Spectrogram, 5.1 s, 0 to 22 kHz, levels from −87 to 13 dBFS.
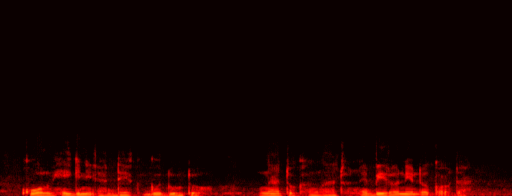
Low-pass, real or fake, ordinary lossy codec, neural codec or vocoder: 7.2 kHz; fake; MP3, 64 kbps; codec, 16 kHz, 4 kbps, X-Codec, HuBERT features, trained on LibriSpeech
